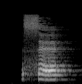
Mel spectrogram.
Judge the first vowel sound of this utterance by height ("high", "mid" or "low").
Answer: mid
